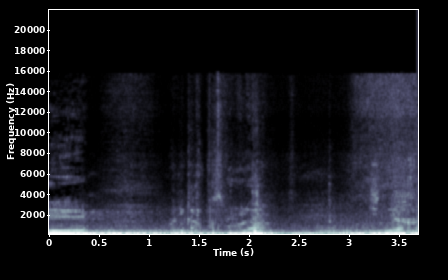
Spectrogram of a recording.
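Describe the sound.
Steady low rumble of car traffic moving past at eight in the morning, by an area where a lake and an amusement park are being built, engines droning with a brief louder surge midway, while a person talks over the road noise.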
